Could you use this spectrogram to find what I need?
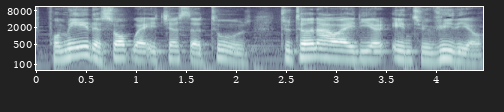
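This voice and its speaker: A man at a moderate pace with ordinary pitch variation, faint music in the background. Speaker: video creator. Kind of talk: tutorial. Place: studio. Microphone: lapel.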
